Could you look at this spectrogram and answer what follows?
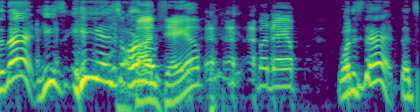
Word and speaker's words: Badayup: The only thing that matters is that the phonetic emphasis is on the middle syllable. Ba-day-up. Badea. But there is a P. Yes, that's correct. Yeah. At the end. Ba-day-up.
